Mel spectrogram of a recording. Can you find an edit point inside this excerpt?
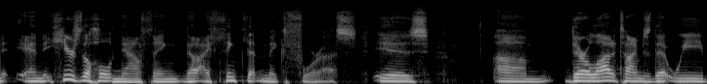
yes; 4 cuts; at 1.1 s, 2.8 s, 3.7 s, 5.6 s

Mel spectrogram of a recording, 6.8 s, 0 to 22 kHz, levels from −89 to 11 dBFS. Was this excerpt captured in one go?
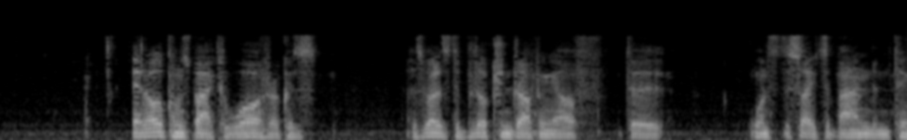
yes; 0 cuts

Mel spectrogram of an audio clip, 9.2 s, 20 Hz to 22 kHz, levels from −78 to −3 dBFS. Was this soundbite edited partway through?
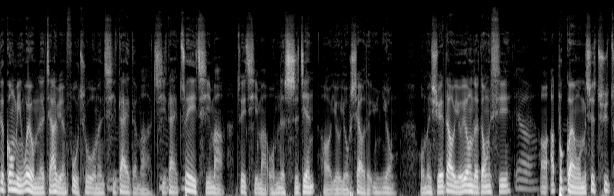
yes; 1 cut; at 4.8 s

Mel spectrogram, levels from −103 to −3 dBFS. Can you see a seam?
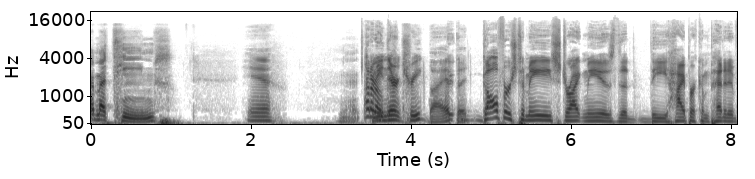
yes; 1 cut; at 3.4 s

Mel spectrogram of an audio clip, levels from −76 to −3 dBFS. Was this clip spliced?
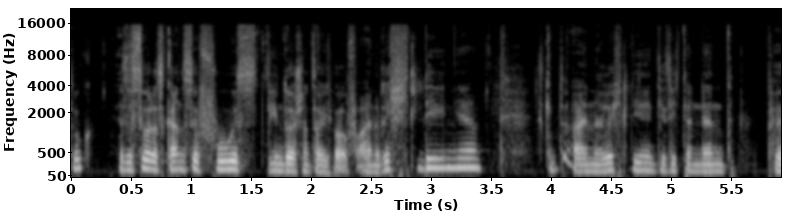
yes; 2 cuts; at 2.2 s, 2.6 s

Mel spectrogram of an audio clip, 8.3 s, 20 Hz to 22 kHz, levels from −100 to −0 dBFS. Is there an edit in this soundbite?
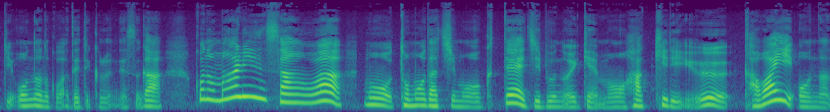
yes; 2 cuts; at 3.6 s, 7.3 s

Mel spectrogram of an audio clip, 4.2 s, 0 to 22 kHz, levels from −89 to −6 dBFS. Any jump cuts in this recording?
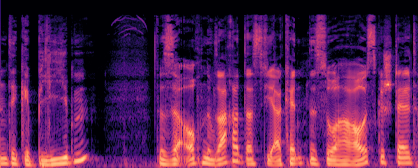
yes; 2 cuts; at 2.1 s, 2.6 s

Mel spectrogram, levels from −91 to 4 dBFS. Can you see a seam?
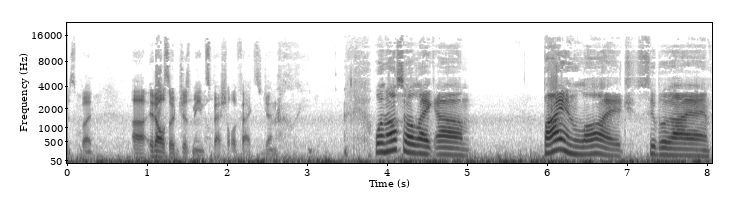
no; 0 cuts

